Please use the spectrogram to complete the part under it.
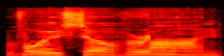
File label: VoiceOver On, en; EFI Audio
